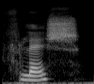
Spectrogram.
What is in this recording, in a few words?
arrow, french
